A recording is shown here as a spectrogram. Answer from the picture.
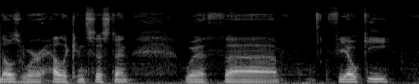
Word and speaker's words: Fiocchi: were hella consistent with Fiocchi. Or those who pronounce it Fiocchi.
